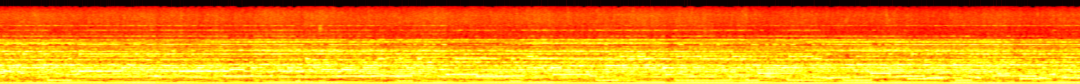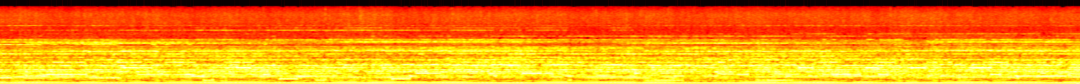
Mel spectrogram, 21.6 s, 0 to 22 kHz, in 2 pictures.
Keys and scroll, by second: 0.0-2.2 typing, 3.6 ], 4.1 [, 5.3 ], 6.0 space, 7.2 space, 7.8 space, 8.6 space, 9.4 space, 12.1 ], 13.2 x, 14.0 space, 14.3 x, 15.6 ], 17.7 x, 18.8 x, 20.2 x, 20.9 space.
